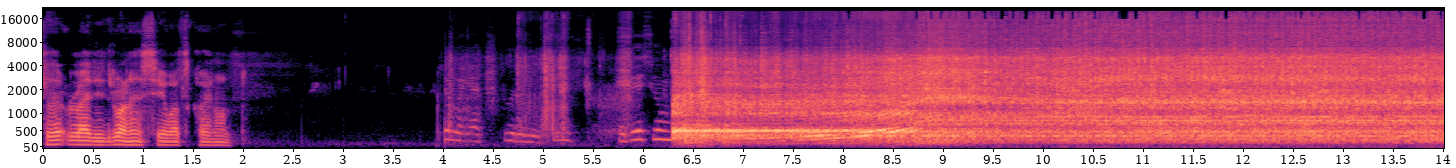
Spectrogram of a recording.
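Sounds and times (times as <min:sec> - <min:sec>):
electric saw motor starting up: 0:06.3 - 0:14.0.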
